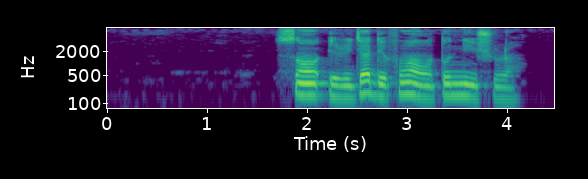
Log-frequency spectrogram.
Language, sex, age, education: Yoruba, female, 15-29, tertiary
